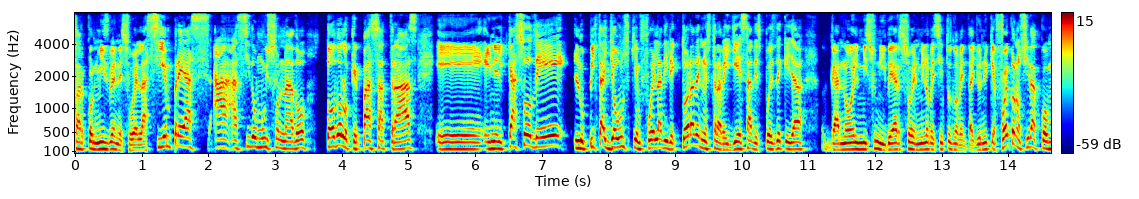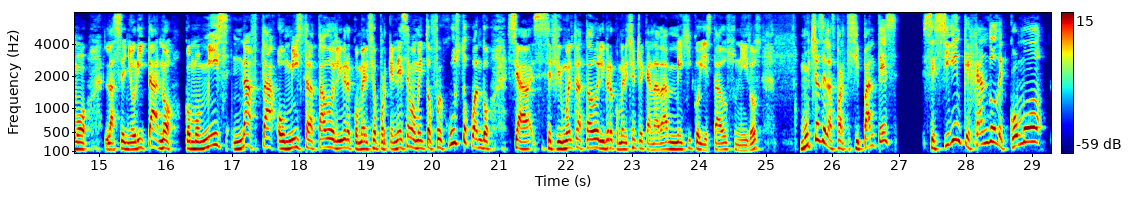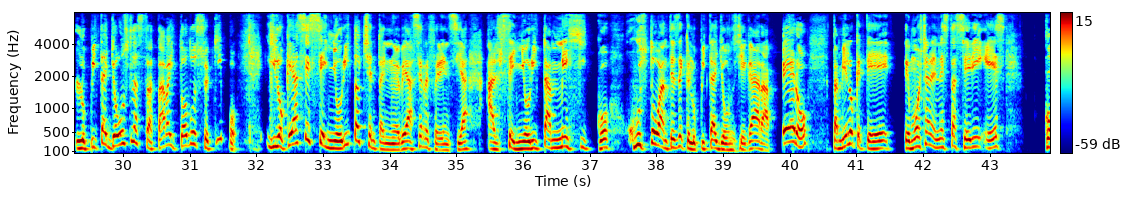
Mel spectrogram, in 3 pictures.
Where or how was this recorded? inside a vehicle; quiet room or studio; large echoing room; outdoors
quiet room or studio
